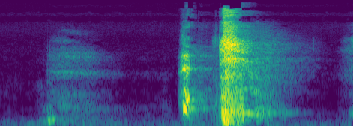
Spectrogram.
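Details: Winter sneezing in a person with slight dust allergy who usually sneezes at least twice: soft intake of breath, then two sharp explosive sneezes in quick succession in a quiet room.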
